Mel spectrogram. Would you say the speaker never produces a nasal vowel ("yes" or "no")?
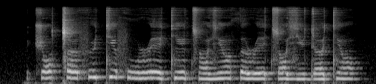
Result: no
